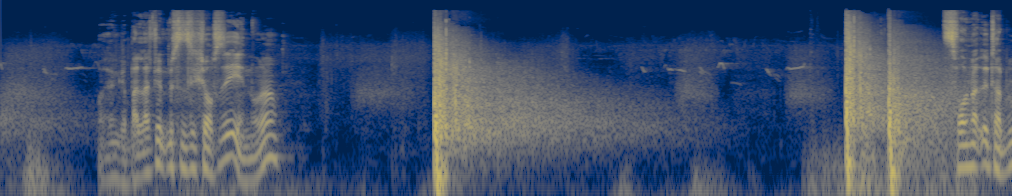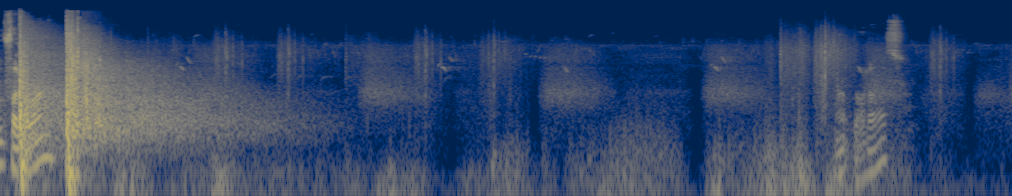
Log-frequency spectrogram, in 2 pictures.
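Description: A middle-aged man talks through a headset microphone.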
